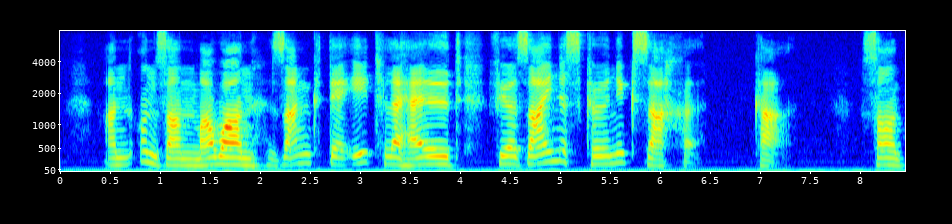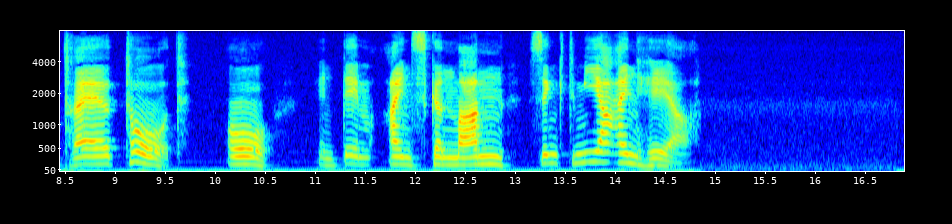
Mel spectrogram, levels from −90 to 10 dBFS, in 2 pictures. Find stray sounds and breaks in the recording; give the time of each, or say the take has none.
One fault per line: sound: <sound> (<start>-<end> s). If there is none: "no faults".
no faults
